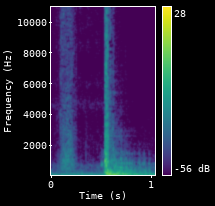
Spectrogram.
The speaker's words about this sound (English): Put your legs in and let me close this door, for Christ's sake.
